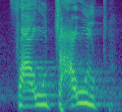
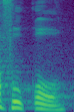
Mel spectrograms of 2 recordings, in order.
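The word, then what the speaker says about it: Foucault: Ada pemikir yang pemikirannya luar biasa namanya itu F A U C A U L T. Fau Cult. Bacanya fuko. Saya ketemu orangnya mau protes.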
